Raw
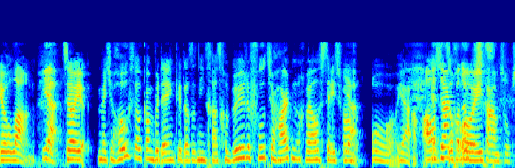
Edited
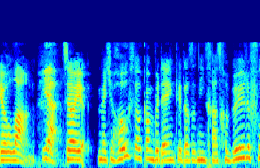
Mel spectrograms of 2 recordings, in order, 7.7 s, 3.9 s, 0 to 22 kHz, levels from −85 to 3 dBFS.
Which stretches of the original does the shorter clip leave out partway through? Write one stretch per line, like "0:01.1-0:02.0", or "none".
none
